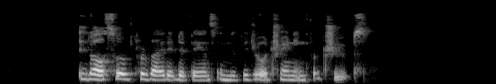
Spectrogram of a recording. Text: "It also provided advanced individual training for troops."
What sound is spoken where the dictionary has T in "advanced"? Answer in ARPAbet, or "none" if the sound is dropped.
none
